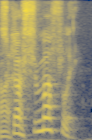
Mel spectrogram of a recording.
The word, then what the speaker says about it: Schauffele: At some point, you're going to have to give the guy a little bit of respect, and actually pronounce his name right. – Schauffele. – Yeah, there you go.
